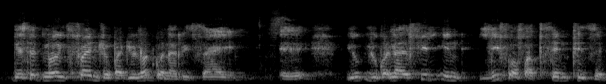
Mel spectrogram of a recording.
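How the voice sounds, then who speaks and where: The speech moves at a moderate pace. There is noticeable background noise throughout. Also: man. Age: 60s. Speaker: banker and entrepreneurship consultant. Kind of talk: interview. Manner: halting.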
